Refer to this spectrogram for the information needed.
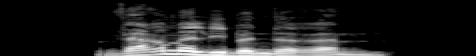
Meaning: strong dative masculine/neuter singular comparative degree of wärmeliebend
- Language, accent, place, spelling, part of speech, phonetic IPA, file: German, Germany, Berlin, wärmeliebenderem, adjective, [ˈvɛʁməˌliːbn̩dəʁəm], De-wärmeliebenderem.ogg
